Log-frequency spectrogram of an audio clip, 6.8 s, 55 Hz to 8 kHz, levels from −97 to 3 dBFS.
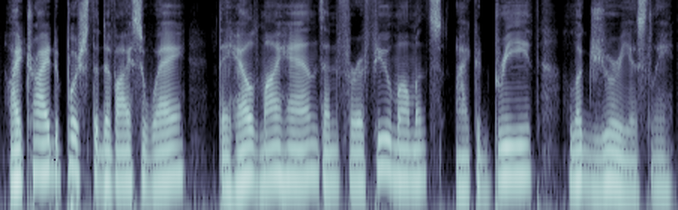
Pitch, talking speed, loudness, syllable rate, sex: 110 Hz, 175 wpm, -23 LUFS, 4.8 syllables/s, male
